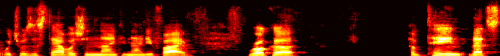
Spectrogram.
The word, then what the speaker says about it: Roche: 1995 Roca obtained that's that's how he pronounces it by the way not not Roche which is the typical way people pronounce it I spoke them personally I think he pronounces it roca so he obtained the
